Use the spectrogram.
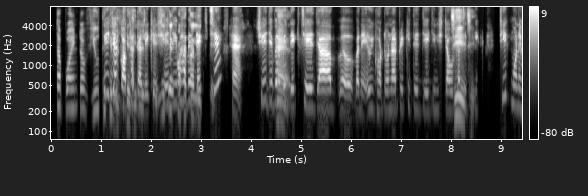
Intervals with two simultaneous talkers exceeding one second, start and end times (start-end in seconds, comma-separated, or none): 1.1-3.2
